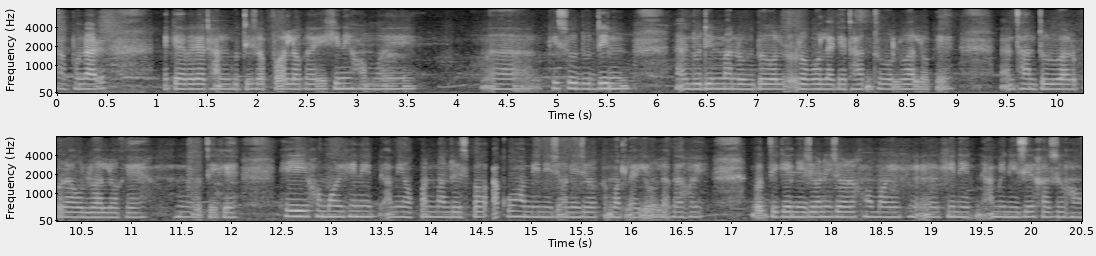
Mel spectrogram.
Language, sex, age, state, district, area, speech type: Assamese, female, 30-45, Assam, Udalguri, rural, spontaneous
